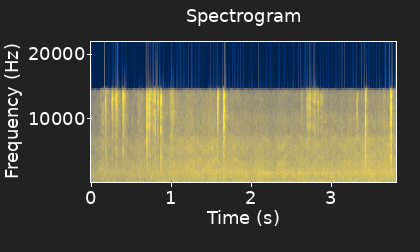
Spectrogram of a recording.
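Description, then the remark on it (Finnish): A steady motor whine drives along continuously, with light metallic clinks and rattles scattered on top, as a bumper car is driven out of the Linnanmäki amusement park by Tatu and Patu. The car is drawing electricity from a tram's pantograph. “Tatu ja Patu ajavat törmäilyautolla ulos Linnanmäeltä.”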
